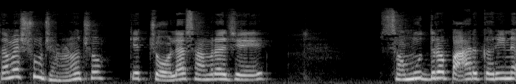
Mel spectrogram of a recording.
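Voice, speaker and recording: An ordinary speaking voice comes through here, its pitch varying in an ordinary way. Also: woman. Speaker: radio book-review presenter. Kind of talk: radio book review narration. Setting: radio studio.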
